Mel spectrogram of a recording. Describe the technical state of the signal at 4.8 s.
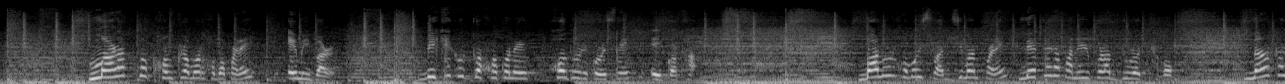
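At 4.8 s the signal is intact, with no dropout, distortion, glitch or other audible fault at that point.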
